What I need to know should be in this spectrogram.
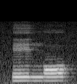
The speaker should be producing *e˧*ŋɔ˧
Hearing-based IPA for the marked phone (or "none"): e˧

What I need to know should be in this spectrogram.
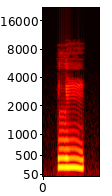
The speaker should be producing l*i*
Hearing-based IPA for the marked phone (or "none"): i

